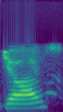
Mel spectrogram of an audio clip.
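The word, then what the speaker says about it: Jauz: and it's great i i like jowls which is he pronounces it jaws and he plays like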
